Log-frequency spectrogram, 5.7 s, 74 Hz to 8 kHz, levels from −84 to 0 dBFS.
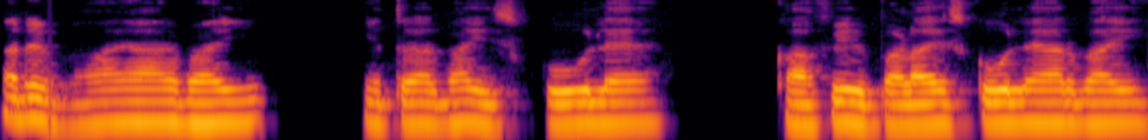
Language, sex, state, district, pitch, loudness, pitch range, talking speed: Hindi, male, Uttar Pradesh, Jyotiba Phule Nagar, 130 Hz, -20 LUFS, 130-135 Hz, 165 wpm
